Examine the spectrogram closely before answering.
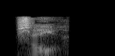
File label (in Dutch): "ﺷَﺎﻱ" Hijazi-Arabisch; thee-in-andere-talen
